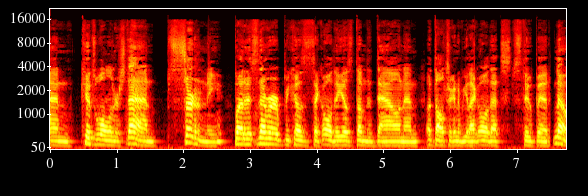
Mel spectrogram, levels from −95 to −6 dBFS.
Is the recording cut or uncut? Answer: uncut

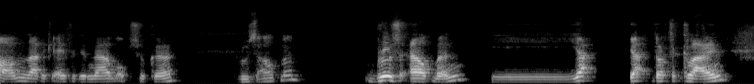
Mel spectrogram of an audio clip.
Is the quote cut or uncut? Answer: uncut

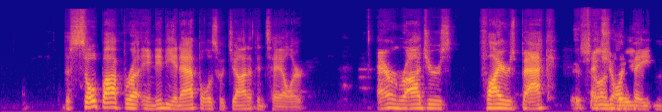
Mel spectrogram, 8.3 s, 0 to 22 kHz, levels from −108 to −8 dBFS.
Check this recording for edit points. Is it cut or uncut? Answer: uncut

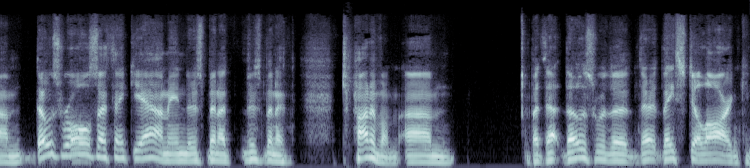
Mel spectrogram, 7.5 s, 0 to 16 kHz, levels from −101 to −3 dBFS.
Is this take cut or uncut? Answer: uncut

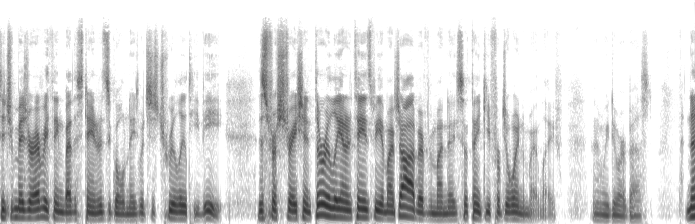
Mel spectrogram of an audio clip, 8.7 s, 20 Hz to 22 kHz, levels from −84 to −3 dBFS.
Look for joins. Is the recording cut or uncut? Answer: cut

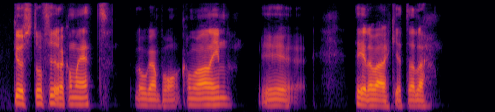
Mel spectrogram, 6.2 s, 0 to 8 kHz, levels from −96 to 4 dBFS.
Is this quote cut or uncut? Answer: uncut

